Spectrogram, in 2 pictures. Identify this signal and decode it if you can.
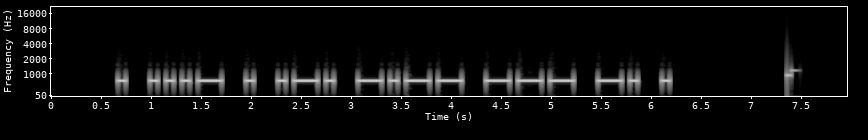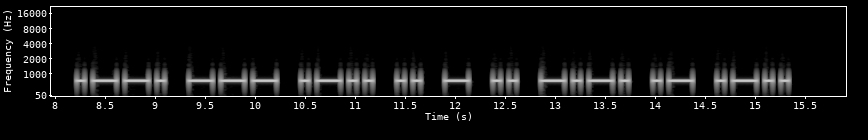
Morse code, heard as a keyed tone, about 15 wpm, 700 Hz. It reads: EVERYONE POLITICAL
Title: Sentences from Top 800 Words - New Word Drill - 15wpm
